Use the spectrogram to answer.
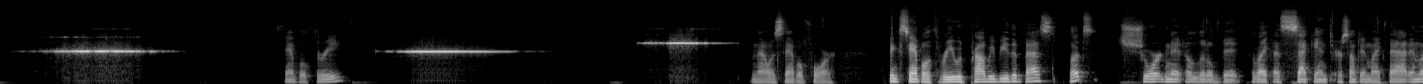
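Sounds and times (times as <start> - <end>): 
generated microphone feedback squeal: 0.0 - 1.8, 3.8 - 5.4, 6.4 - 7.4
speech: 2.8 - 3.6, 7.5 - 14.2.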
